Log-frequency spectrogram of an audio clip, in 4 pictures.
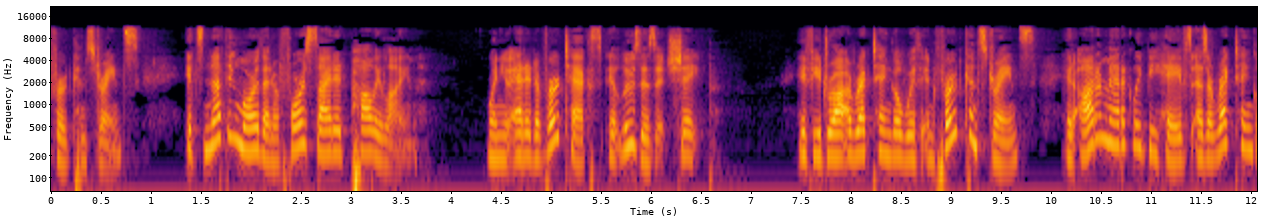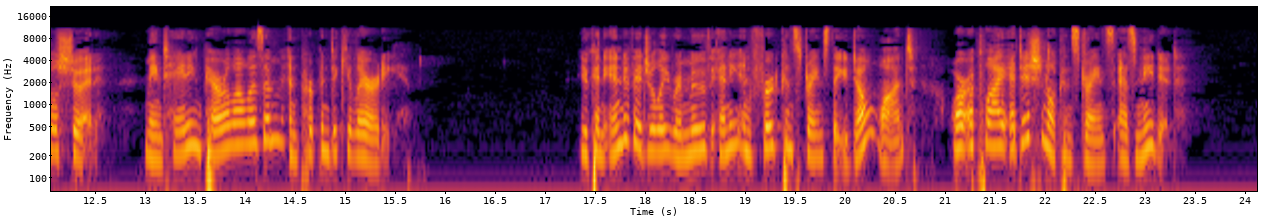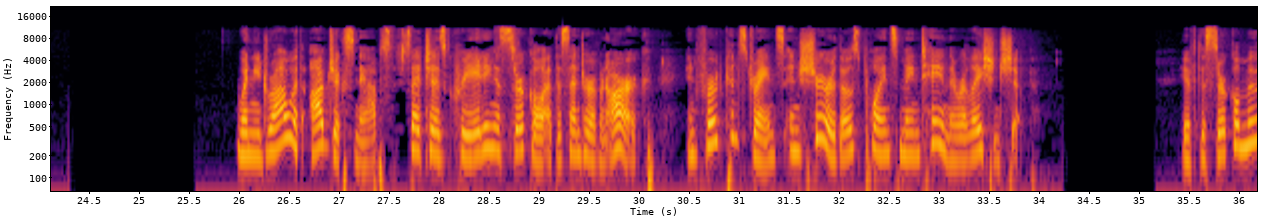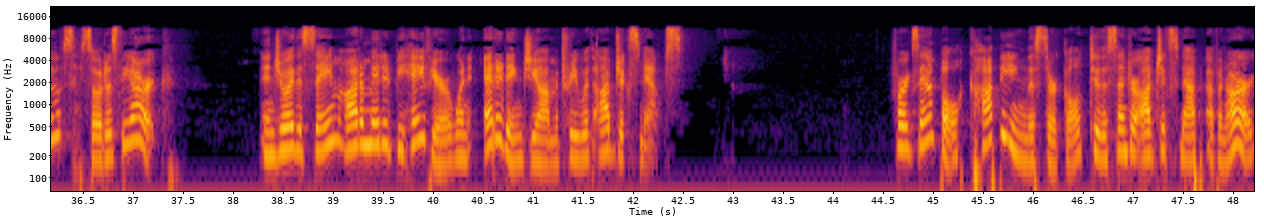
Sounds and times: Speech: 0:00.0 - 0:03.8, 0:04.4 - 0:06.6, 0:07.5 - 0:15.6, 0:17.4 - 0:23.4, 0:26.0 - 0:34.0, 0:35.4 - 0:37.4, 0:38.3 - 0:42.6, 0:44.6 - 0:48.2.

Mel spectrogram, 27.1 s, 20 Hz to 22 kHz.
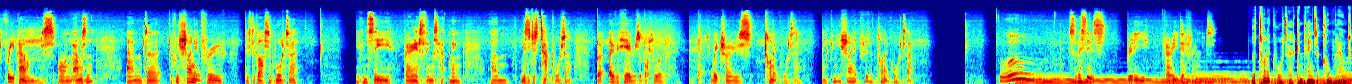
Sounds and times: Speech: 0:00.0 - 0:06.0, 0:07.2 - 0:13.5, 0:14.2 - 0:18.4, 0:20.0 - 0:20.7, 0:21.4 - 0:24.3, 0:25.0 - 0:27.0.

